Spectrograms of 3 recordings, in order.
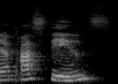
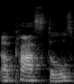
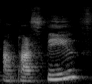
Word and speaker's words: apostille: There's a tab that says Notary and Apostilles, or apostles. That's what everybody says, apostles, but the correct way to say it is apostilles and apostille.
